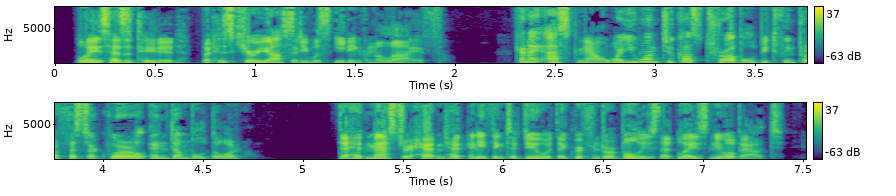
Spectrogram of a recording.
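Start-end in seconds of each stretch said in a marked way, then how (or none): 2.3-4.7 put-on higher-pitched boy's questioning; curious boy. A narrator's reading. Boy questions his cloaked handler, higher and curious. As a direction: ask in a raised, youthful voice.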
